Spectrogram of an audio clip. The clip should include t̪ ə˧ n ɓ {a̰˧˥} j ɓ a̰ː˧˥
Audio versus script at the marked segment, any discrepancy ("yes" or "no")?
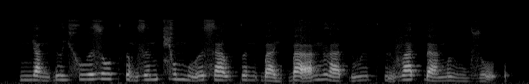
yes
